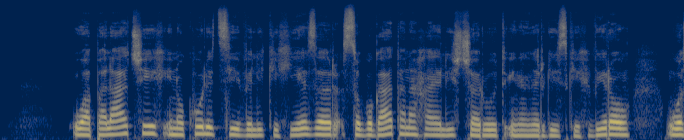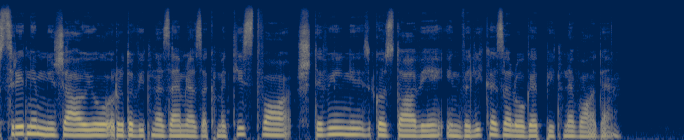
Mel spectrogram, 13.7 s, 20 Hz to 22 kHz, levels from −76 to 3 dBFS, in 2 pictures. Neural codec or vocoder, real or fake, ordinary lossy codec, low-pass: vocoder, 44.1 kHz, 128 mel bands, Pupu-Vocoder; fake; none; 19.8 kHz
